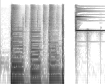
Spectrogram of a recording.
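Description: Edited-in sound effects: three loud musical notes in quick succession, then a single high bell-like ding held for about half a second near the end.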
